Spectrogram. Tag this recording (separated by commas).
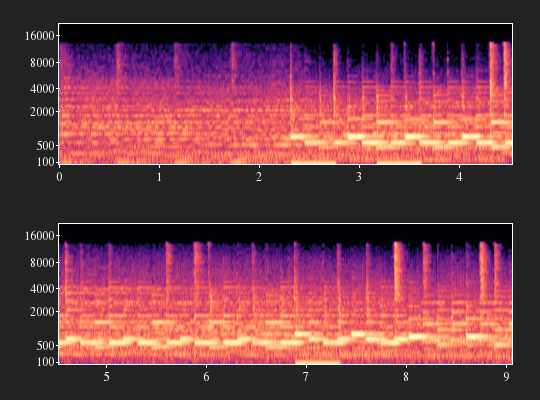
Music, Vehicle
